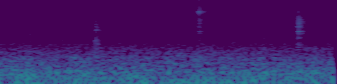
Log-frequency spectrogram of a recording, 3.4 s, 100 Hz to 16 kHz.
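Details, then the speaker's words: Jaguar AJ30 V6, VVT bank B solenoid slow-toggled from the ME360 ECU test function, engine a bit cold: crisp single ticks about once a second over a faint engine hum. Proves the solenoid is wired up and working. "Tick tock. Tick tock. Proving that A it's wired up and B that it's working."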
